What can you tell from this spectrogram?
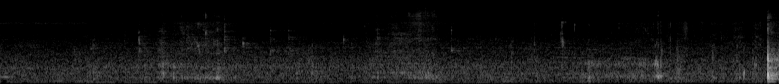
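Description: Faint eating sounds at a table: sipping broth from a bowl and chewing, with a few small clicks and a sharper click near the end, over quiet room tone.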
